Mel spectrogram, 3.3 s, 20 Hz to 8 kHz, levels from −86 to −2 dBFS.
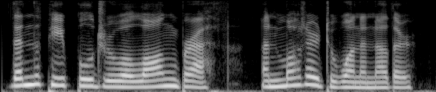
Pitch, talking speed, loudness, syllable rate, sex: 205 Hz, 220 wpm, -16 LUFS, 6.4 syllables/s, female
